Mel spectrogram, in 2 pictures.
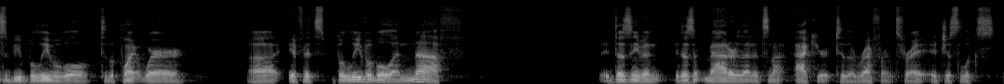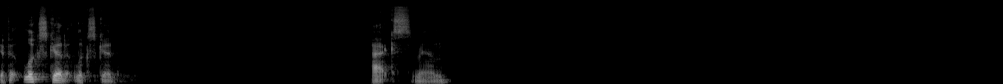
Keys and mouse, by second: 0.6 right click, 12.0 right click.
